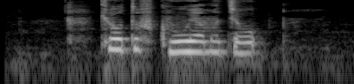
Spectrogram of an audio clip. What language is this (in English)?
Japanese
